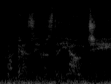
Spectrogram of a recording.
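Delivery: hushed voice. Answering why he prefers Megatron, whispering. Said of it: "Why are you whispering?".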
